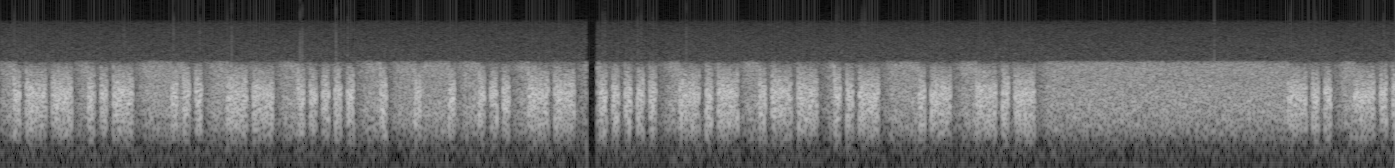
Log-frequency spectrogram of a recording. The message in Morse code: none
